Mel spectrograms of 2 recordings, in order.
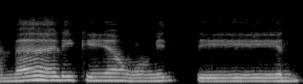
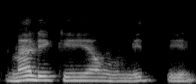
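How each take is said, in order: First: The first vowel of maliki is long. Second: The first vowel of maliki is short. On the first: This is the reading of two of the seven readers. "isbat alif" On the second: This is the reading of the other readers. "hadzful alif"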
